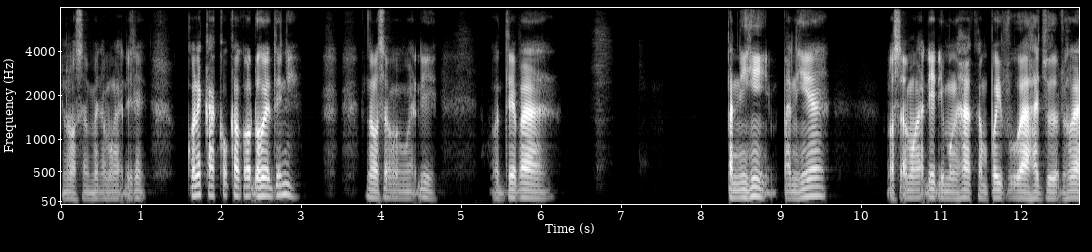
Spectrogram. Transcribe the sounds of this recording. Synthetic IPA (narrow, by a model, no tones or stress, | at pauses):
nalɔsamenamaŋa̰dḭɾɛ | kɔnekakɔkaukauɗoɦed̪ɛni | nalɔsamamaŋa̰ɗi | ɔ̰d̪eβa | paniɦipaniɦia | lɔ̰sa̰maŋa̰ɗidimaŋaɦakampoivṵaɦad͡ʒudɔɗoɦa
